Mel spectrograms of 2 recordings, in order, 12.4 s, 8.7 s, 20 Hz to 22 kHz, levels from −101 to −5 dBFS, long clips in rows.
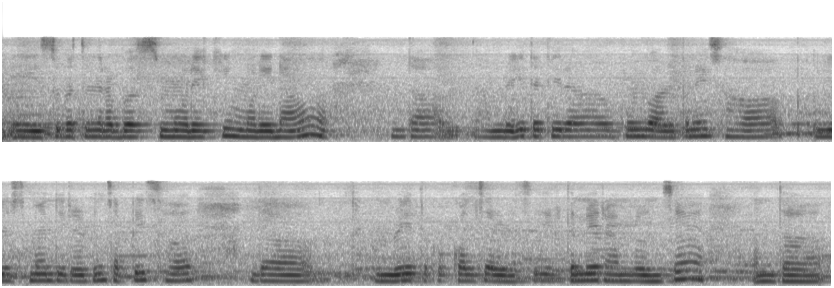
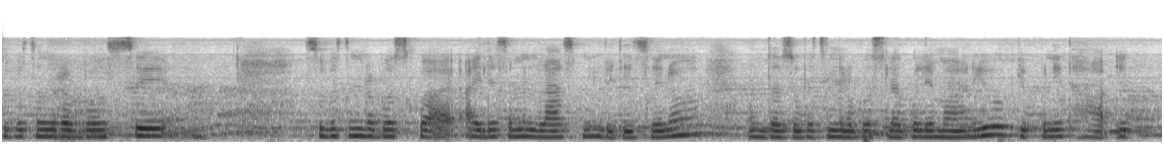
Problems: background sounds at intervals, continuous background conversations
